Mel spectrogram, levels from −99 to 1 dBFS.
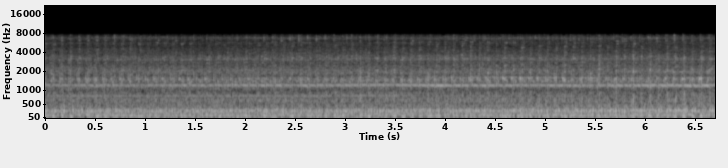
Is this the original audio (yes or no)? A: yes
